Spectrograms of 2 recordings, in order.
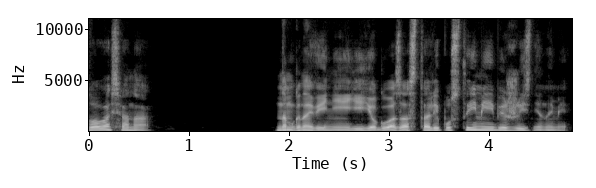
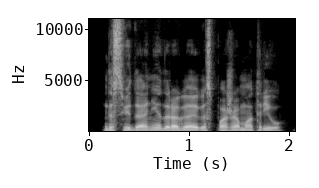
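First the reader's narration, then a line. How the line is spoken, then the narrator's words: Quick speech. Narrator (Russian): быстро сказал я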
